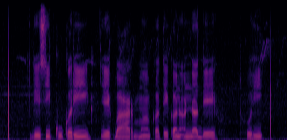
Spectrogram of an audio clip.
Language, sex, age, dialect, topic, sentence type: Chhattisgarhi, male, 60-100, Western/Budati/Khatahi, agriculture, question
